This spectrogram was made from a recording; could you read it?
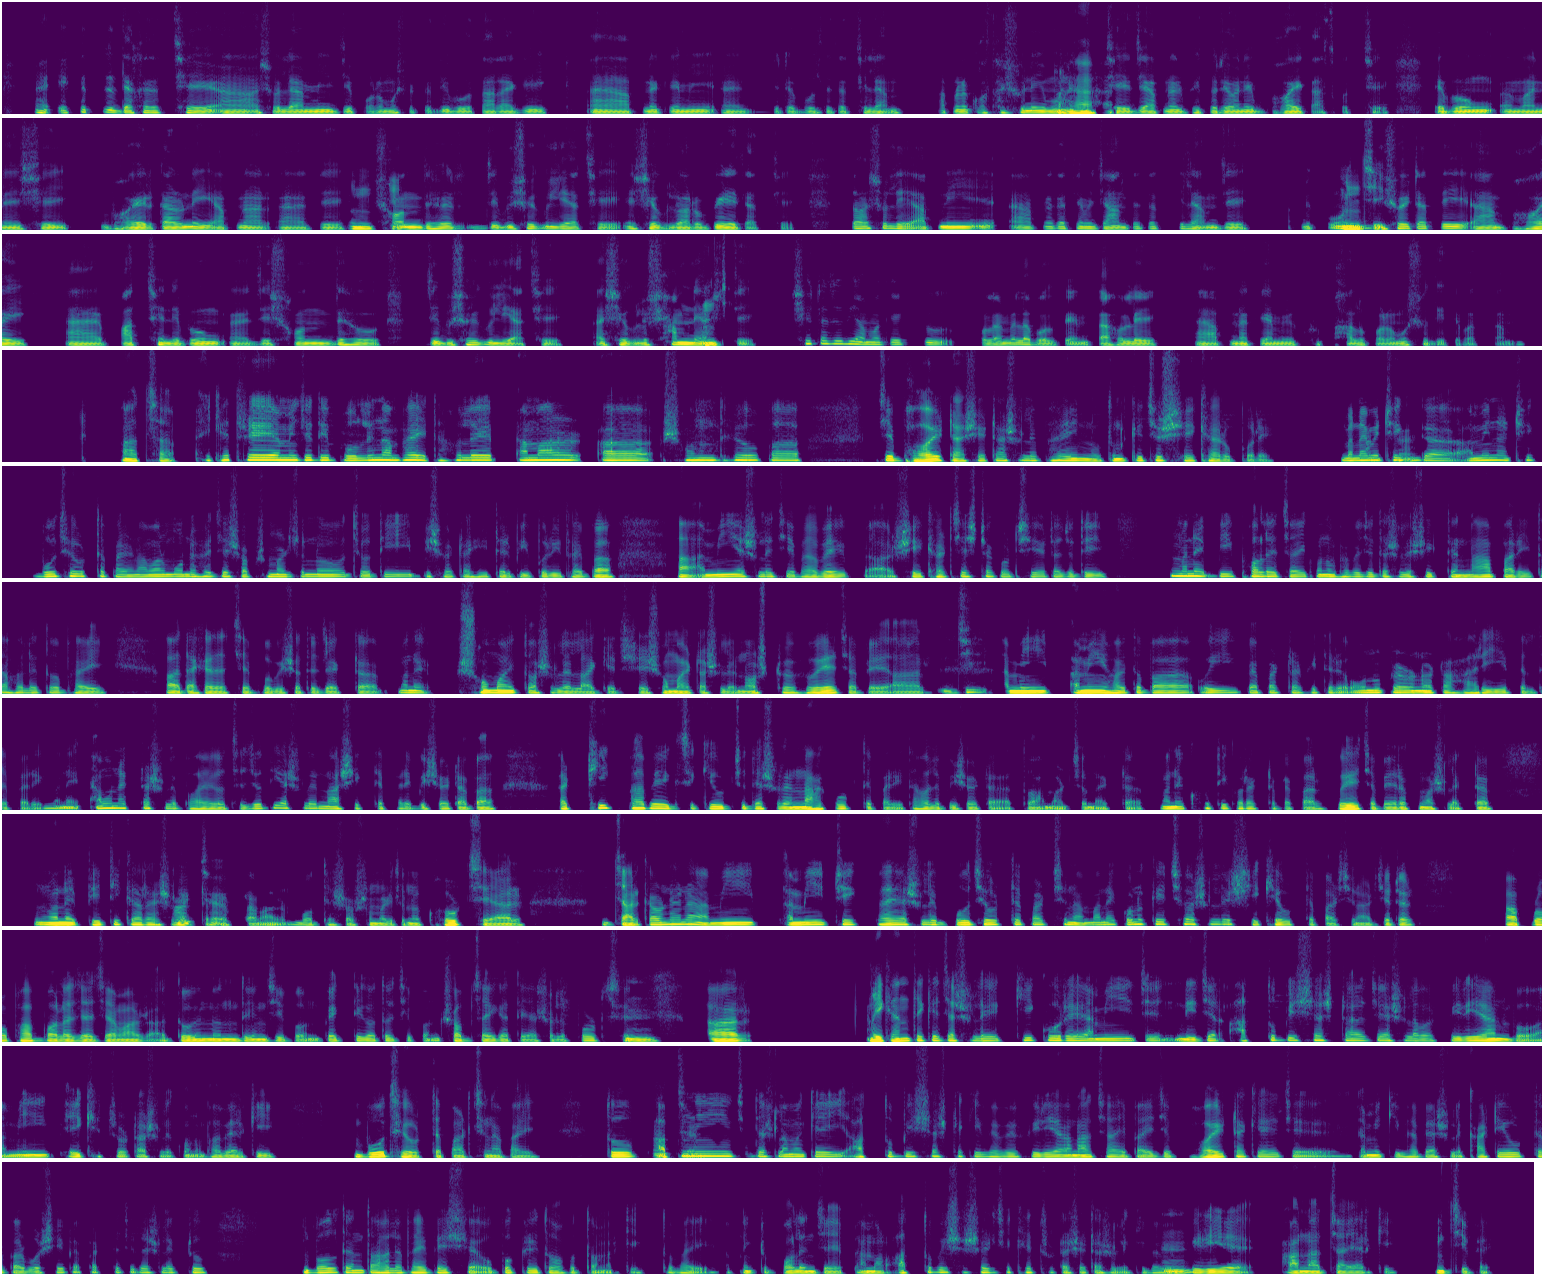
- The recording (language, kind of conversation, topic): Bengali, advice, ভয় ও সন্দেহ কাটিয়ে কীভাবে আমি আমার আগ্রহগুলো অনুসরণ করতে পারি?
- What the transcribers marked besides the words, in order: other noise; in English: "execute"; "ভীতিকর" said as "ভীতিকার"; horn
